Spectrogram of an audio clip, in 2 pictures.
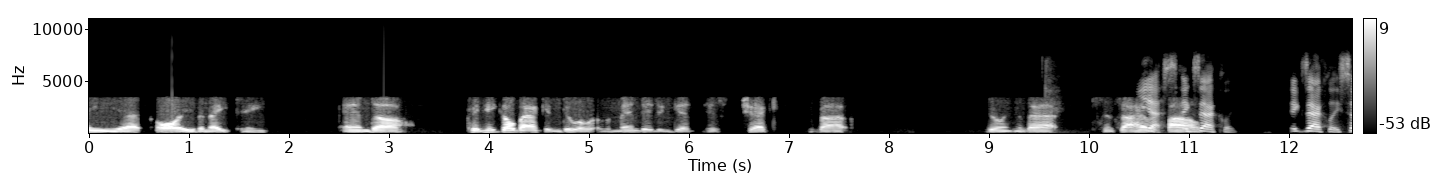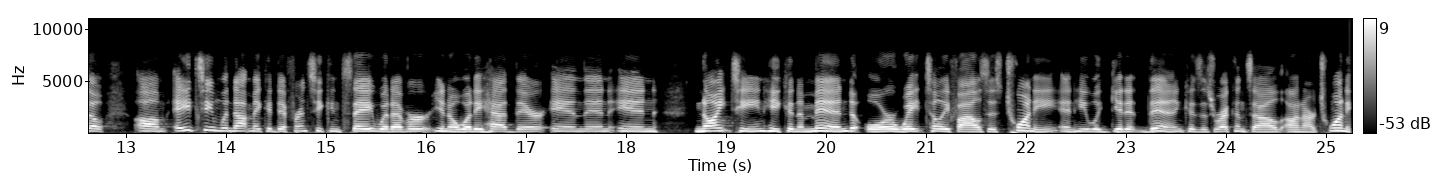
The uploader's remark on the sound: Why don't we go ahead and go right to the phones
